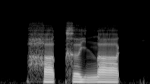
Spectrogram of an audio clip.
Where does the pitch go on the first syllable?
low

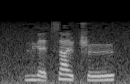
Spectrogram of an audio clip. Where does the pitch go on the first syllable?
low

